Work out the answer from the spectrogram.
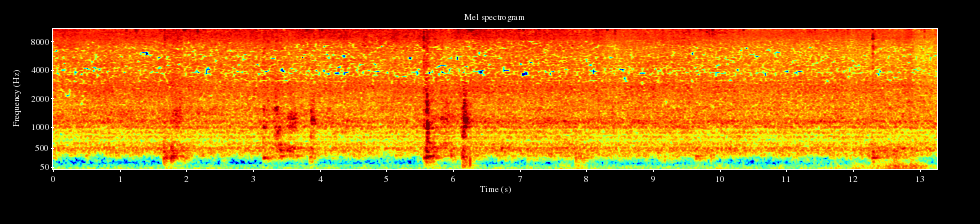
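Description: Torn mushrooms frying in oil in a pressure-cooker pan with a steady sizzle, while a steel spoon stirs them, clicking and scraping against the pan now and then.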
